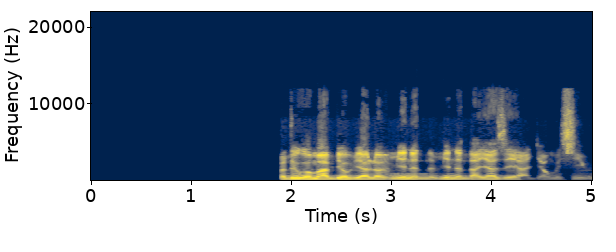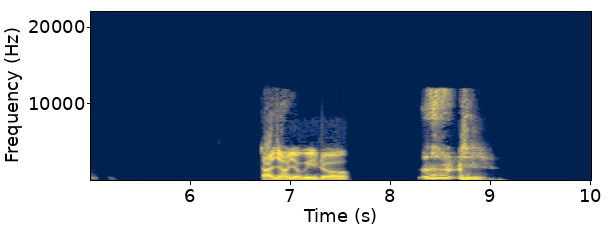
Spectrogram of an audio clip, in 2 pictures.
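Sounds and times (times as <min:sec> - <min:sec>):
man clearing his throat: 0:08.3 - 0:09.2.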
